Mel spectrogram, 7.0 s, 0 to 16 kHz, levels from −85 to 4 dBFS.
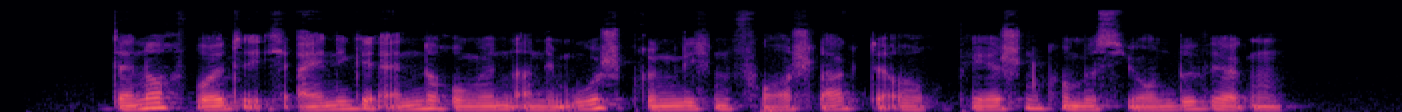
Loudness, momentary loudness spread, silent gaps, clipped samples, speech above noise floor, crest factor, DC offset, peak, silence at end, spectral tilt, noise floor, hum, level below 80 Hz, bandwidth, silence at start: -33 LUFS; 7 LU; none; under 0.1%; 40 dB; 18 dB; under 0.1%; -14 dBFS; 0.6 s; -7.5 dB/octave; -72 dBFS; none; -58 dBFS; 11.5 kHz; 0.55 s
